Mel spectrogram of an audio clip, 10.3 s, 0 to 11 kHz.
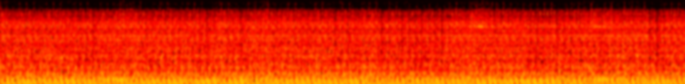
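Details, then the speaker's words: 1976 Mercruiser 120hp in a Mark Twain boat, tune-up at idle with valve cover off: even idle with light quick ticking about three a second as a rocker is backed off; excessive valve lash before adjusting hydraulic lifter a quarter turn at a time. "so right now I'm hoping you can hear this I'm gonna back this off until I hear clicking bike right here"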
